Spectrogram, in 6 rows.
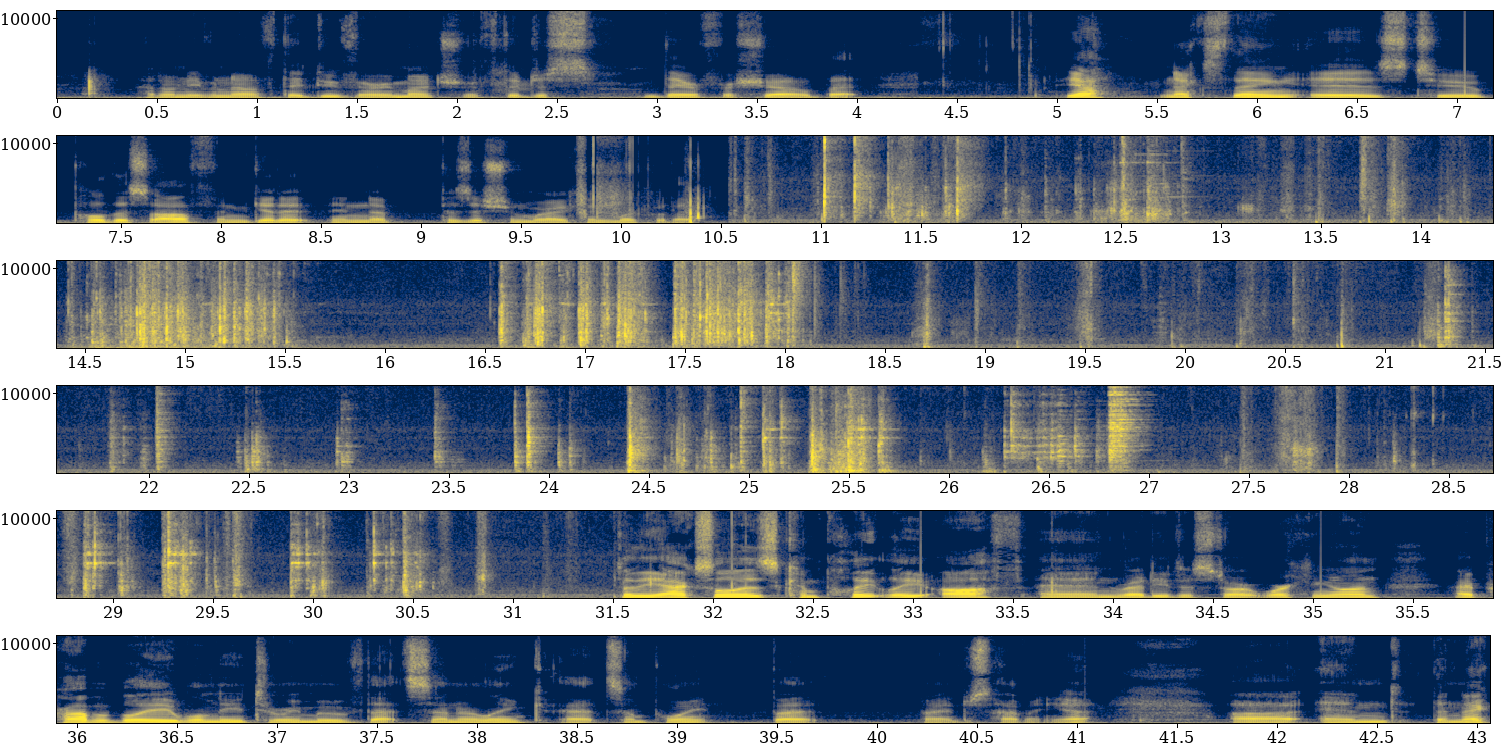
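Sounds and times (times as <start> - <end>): metal clanks and clinks: 11.0 - 13.0, 14.4 - 15.6, 16.6 - 18.3, 21.2 - 27.1, 28.2 - 30.7.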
